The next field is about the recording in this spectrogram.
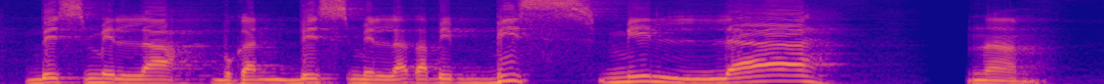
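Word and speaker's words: بسم الله الرحمن الرحيم: Bismillahirrahmanirrahim. Bukan bismillah, tapi bismillah. Oke, ba. Dengan merapatkan bibir. Bibir harus dirapatkan dan diucapkan secara alami.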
